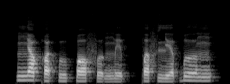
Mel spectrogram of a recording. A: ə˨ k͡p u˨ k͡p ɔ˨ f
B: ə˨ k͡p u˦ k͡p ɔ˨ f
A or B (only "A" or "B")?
A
